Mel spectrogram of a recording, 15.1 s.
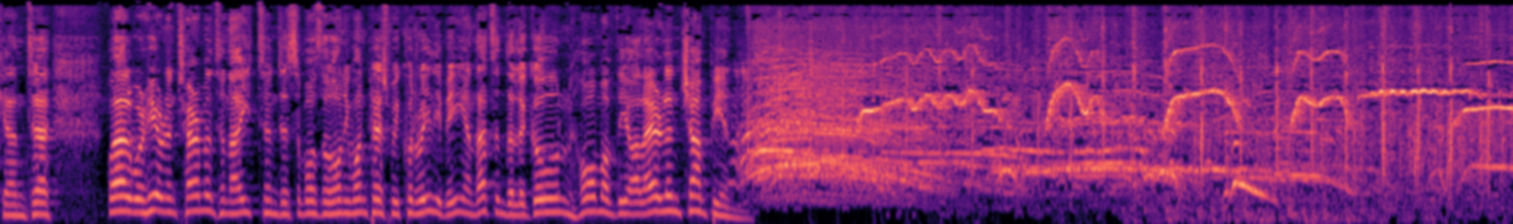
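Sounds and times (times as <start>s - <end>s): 
speech: 0.0s - 7.7s
large crowd cheering and shouting in a hall: 7.4s - 15.1s
whistles: 8.6s - 15.1s.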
